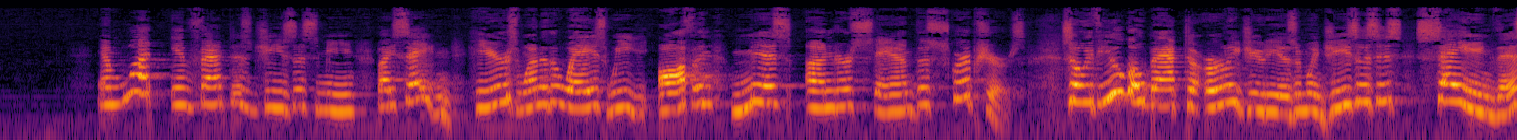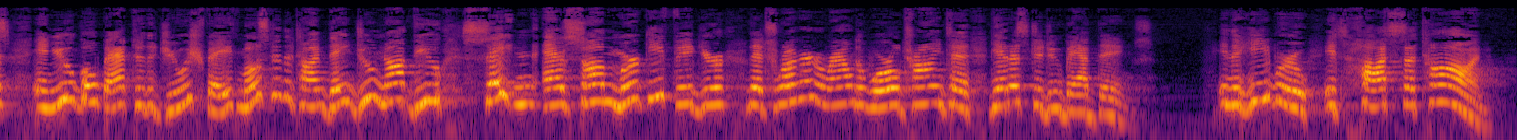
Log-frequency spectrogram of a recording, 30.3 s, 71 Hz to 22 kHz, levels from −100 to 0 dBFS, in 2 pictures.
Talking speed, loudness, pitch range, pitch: 140 wpm, -25 LUFS, 275-335 Hz, 305 Hz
